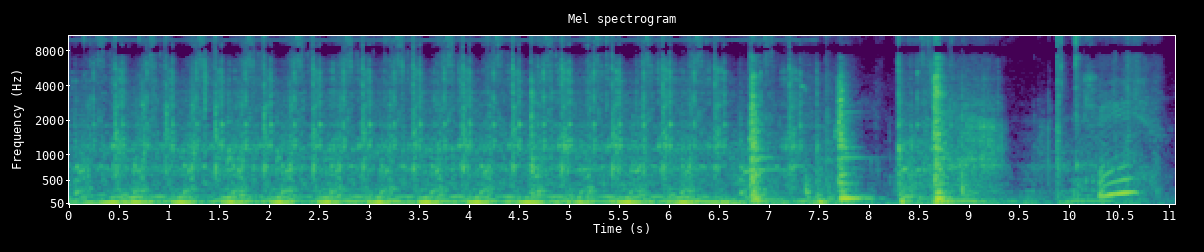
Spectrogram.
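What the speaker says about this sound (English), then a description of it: "And then sew down the seam allowance." A 1341 cylinder-arm sewing machine runs in steady rhythmic bursts while sewing down a seam allowance on a bag, its needle clatter loud and close, then stopping near the end as a few handling knocks and a short voice follow.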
